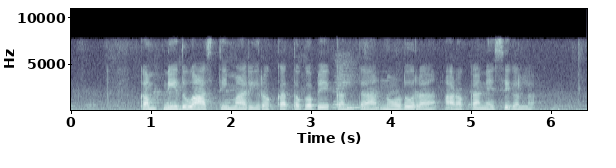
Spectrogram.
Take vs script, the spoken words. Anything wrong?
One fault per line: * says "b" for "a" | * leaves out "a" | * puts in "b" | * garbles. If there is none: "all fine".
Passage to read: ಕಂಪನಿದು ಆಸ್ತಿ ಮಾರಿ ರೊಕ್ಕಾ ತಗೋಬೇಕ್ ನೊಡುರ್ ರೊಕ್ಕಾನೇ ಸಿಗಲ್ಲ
* puts in "ಅಂತ್"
